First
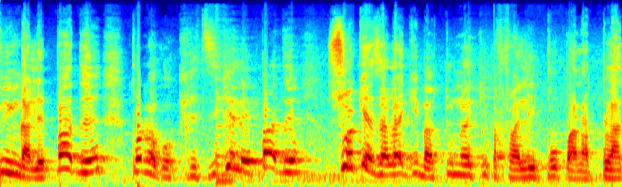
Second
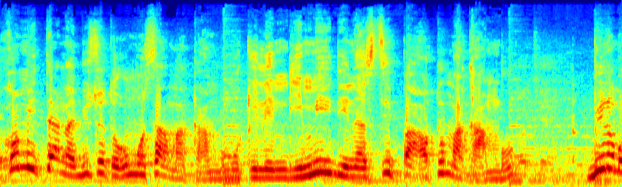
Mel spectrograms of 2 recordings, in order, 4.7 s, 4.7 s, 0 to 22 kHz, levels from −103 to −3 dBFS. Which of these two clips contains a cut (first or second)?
first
